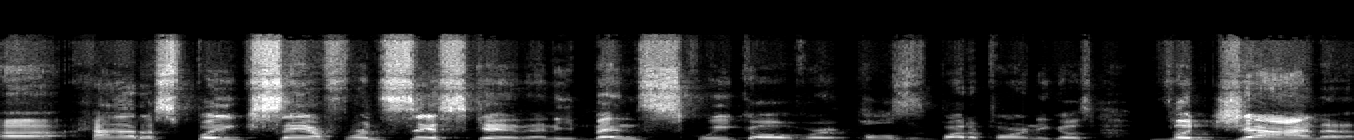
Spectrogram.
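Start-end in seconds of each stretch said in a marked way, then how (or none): 0.0-2.6 put-on high-pitched Australian accent. Telling a story about what a man said, in an australian accent. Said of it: "he does an Australian accent".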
